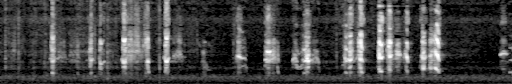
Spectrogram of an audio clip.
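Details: Two Eurasian hobby chicks at a live-watched nest in southern UK squabble over food as their father arrives with moths: bursts of sharp, high squeaky chips and scratchy notes, irregular and clustered, with quiet low background rumble.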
